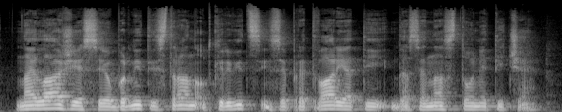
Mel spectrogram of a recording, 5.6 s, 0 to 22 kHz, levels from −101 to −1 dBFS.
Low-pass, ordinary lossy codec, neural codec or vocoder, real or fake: 19.8 kHz; MP3, 96 kbps; none; real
